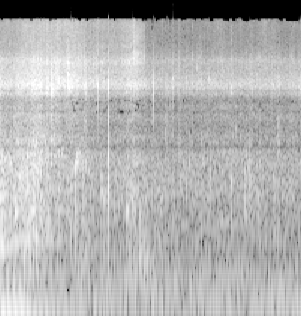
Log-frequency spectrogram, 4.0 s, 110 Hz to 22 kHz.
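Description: A 500 lb magnet on a rope going down a narrow concrete-lined well: a loud low pulsing rumble for about the first second, then a few sharp knocks as it descends.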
